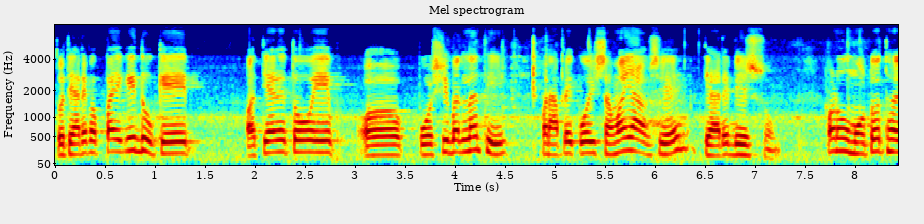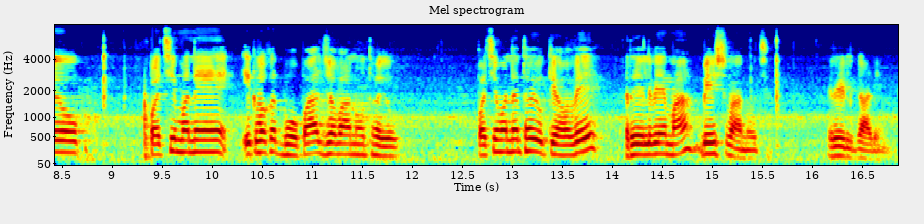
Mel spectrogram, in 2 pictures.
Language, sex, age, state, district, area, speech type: Gujarati, male, 18-30, Gujarat, Surat, rural, spontaneous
